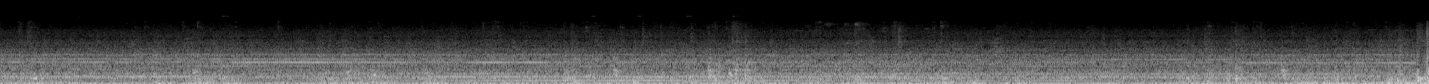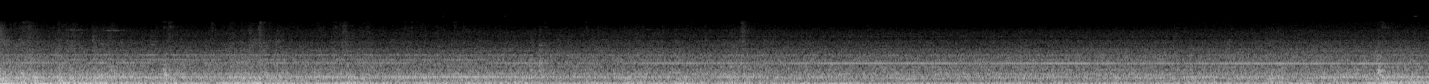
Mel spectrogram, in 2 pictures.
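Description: Running sound inside a Tobu 10000 series electric commuter train travelling at a steady speed: continuous rolling noise with several whine tones held at an even pitch. About halfway through it grows louder for a moment, with a few low thumps from the wheels.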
